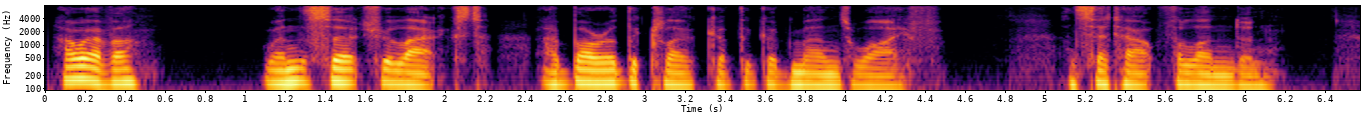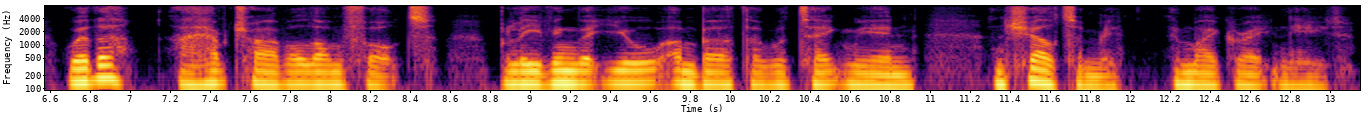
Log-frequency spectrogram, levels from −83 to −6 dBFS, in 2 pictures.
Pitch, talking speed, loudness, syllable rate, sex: 120 Hz, 185 wpm, -18 LUFS, 5.6 syllables/s, male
